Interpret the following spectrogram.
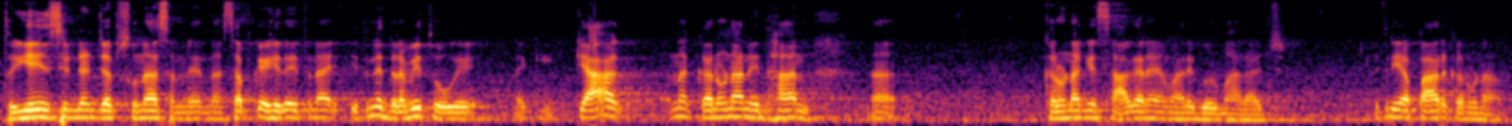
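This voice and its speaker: High-pitched guy telling temple stories, acts out the quotes, echoey hall. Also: normal speed, a little hiss or hum. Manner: animated storytelling, acting out the guru's quoted words, mixing Hindi and English. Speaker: temple speaker. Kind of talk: devotional storytelling talk.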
